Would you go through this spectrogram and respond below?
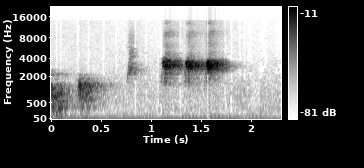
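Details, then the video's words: Sooty-headed bulbul, yellow-and-black 'kutilang sutra', in a recording for training other birds: a couple of lower slurred notes, then three loud, sharp high chirps in quick succession. "MASTERAN BURUNG KUTILANG SUTRA"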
